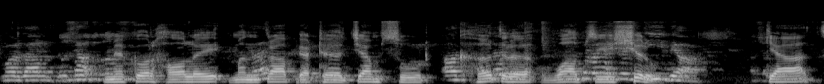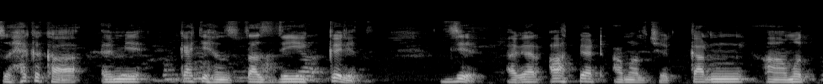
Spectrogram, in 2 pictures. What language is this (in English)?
Kashmiri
